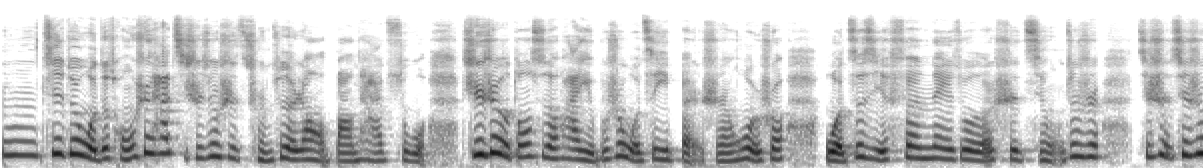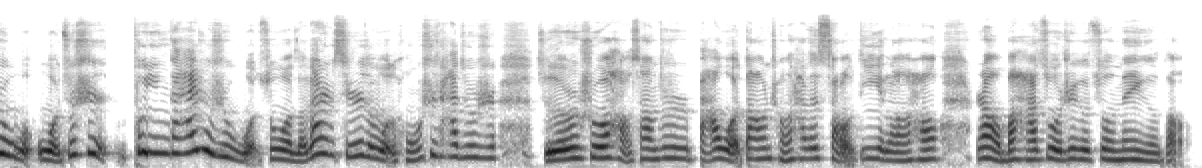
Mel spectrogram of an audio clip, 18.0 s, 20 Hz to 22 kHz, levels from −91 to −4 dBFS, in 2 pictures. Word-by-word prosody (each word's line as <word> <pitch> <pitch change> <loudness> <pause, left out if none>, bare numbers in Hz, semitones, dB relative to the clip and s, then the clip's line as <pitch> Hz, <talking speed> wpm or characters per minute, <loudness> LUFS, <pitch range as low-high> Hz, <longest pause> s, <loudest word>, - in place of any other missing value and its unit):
嗯， 330 -1 -4
记 360 +2 +3
得 350 -1 +4
我 250 -5 +7
的 240 - +2
同 235 +2 -1
事 380 - +1
他 370 0 -1
其 370 - -10
实 265 - -7
就 295 +2 -1
是 260 -4 -7
纯 225 -4 -6
粹 255 +4 -1
地 225 - +3
让 225 -1 0
我 205 - -5
帮 195 0 -5
他 205 -2 -8
做， 200 0 -6 0.2
其 340 - -1
实 345 - +9
这 380 0 +7
个 305 - +3
东 280 +1 -1
西 300 -1 -9
的 260 -2 +1
话 240 -2 -6
也 205 -4 0
不 225 - -6
是 305 - -6
我 265 -10 +2
自 235 +5 -6
己 225 - -1
本 205 -3 -5
身， 190 +1 -5
或 240 +2 +2
者 200 - +1
说 235 +1 -2 0.3
我 195 -3 +7
自 290 +10 -2
己 225 -5 +1
分 250 +4 -2
内 245 -3 -2
做 225 -2 +1
的 220 - 0
事 225 0 -3
情， 210 -2 -7
就 300 0 -1
是 290 -1 -1 0.3
其 295 - -7
实 315 -1 -1
其 320 +4 0
实 365 - +6
我 400 +6 +4
我 435 +1 +5
就 335 - -1
是 370 +2 +2 0.2
不 400 -1 +6
应 375 -1 +1
该 370 - 0 0.2
就 415 - +8
是 300 - -2
我 235 -8 0
做 235 -3 0
的， 185 - 0
但 340 +4 +3
是 350 - -2
其 315 -3 -7
实 315 -3 0
我 240 - +2
的 - - -4
同 205 +3 -5
事 320 +6 -4
他 290 -1 -4
就 275 0 -5
是 260 0 -6 0.3
觉 205 - +3
得 230 +4 +7
说， 265 +1 +3
好 225 -8 -5
像 235 +4 -4
就 255 - -5
是 250 - -3
把 230 0 -3
我 240 - +3
当 245 0 -3
成 220 -4 -5
他 240 +1 -7
的 250 - -2
小 250 -2 -2
弟 245 0 -5
了， 210 - -3
然 200 - -4
后 230 +2 -2 0.3
让 255 +1 +3
我 205 - +2
帮 220 +3 0
他 225 0 -1
做 230 0 +2
这 240 +3 -2
个 225 - +1
做 225 0 -3
那 225 0 -1
个 190 -2 -4
的。 205 +2 -6
245 Hz, 355 characters per minute, -24 LUFS, 220-290 Hz, 0.3 s, 实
